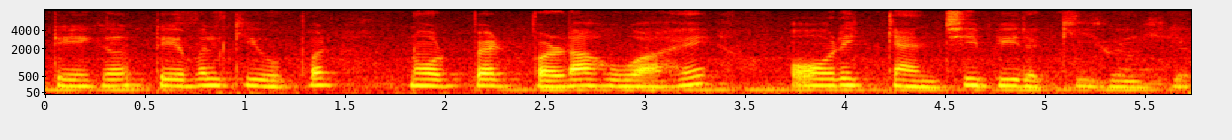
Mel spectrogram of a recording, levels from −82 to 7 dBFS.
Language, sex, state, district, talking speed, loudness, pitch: Hindi, female, Punjab, Pathankot, 155 wpm, -18 LUFS, 175 Hz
